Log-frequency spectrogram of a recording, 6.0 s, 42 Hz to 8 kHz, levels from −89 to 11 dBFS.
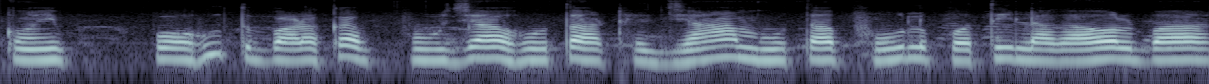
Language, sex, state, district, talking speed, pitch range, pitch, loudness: Bhojpuri, female, Bihar, Muzaffarpur, 120 wpm, 185-205 Hz, 195 Hz, -17 LUFS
